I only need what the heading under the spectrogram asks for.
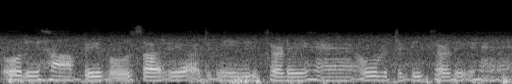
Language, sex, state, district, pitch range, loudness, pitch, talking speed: Hindi, female, Haryana, Charkhi Dadri, 175-190 Hz, -17 LUFS, 185 Hz, 150 wpm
